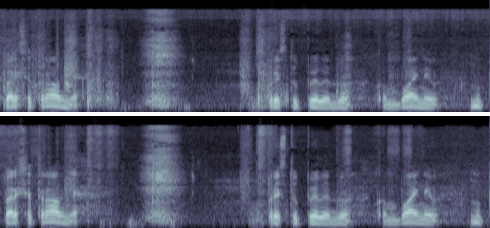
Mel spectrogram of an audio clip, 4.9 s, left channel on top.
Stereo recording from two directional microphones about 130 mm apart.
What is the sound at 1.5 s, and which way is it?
Sniff, 40° left (ahead or behind).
